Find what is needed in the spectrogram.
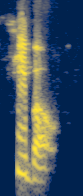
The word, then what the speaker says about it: Thibeault: And then my last name is Thibeault. So it's French.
